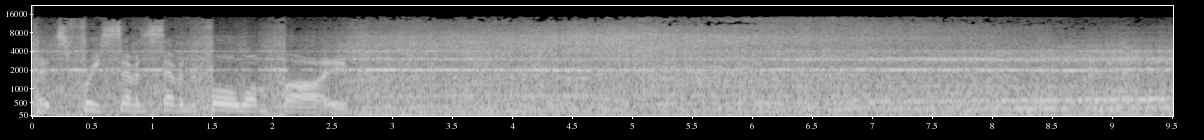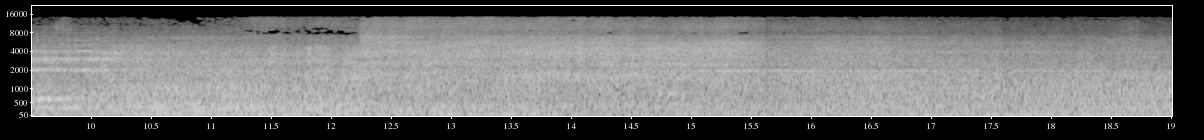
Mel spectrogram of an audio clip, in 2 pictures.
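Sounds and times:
steady high-pitched tone: 0.0 - 8.9
wheels rumbling on rails: 0.0 - 19.0.

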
